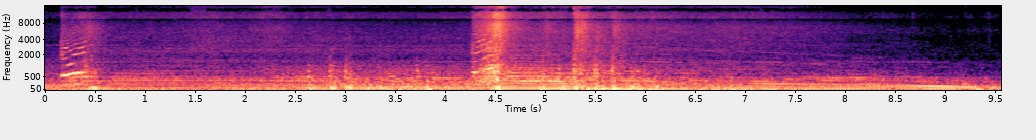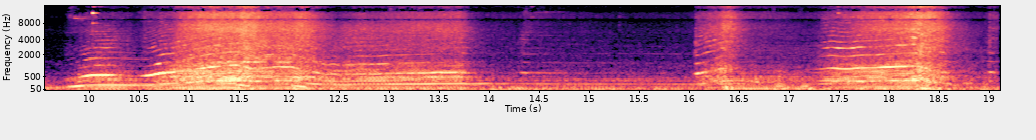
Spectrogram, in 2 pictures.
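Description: A Dodge Hellcat revs hard while driving, its loud engine rising and falling through repeated bursts of acceleration with a deep throaty roar and whining upper tones.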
